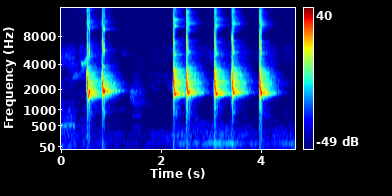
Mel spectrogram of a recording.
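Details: Sooty-headed bulbul sounds played as a lure to make a kept bird answer and sing: short, harsh chirping notes, mostly in quick pairs, with pauses of about a second between groups and a quiet background.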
